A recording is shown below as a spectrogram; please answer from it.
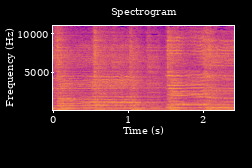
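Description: A man and a woman singing a Japanese folk song together live, accompanied by two strummed acoustic guitars.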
